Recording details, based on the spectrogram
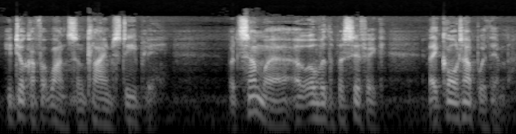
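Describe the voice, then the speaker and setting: An actor playing a grave storyteller, narrating a classic radio drama in a dramatic scripted style. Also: male voice, lowish voice, a little fast, pushed and bright, slightly rough, exaggerated voice. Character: grave male storyteller recounting disaster.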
